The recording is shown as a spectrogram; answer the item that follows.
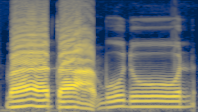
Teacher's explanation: Maka panjangnya du di sini boleh dua harakat, boleh empat harakat, boleh enam harakat. Boleh ma'budun dua harakat ma'abudun. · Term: mad arid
